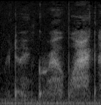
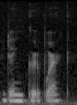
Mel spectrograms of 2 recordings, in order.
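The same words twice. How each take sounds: First: Slow, much softer whisper; horrified whisper. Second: Said in the usual way. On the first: Real, not acted. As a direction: whisper it like dreadful news. Repeats news in horror. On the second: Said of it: "repeated whispered".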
